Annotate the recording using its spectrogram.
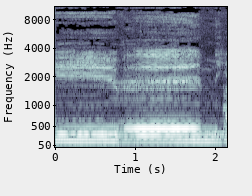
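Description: Men's and a woman's voices singing sustained held notes of a hymn in harmony, with the tenor line prominent; the chord moves to new notes just under a second in.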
